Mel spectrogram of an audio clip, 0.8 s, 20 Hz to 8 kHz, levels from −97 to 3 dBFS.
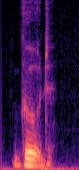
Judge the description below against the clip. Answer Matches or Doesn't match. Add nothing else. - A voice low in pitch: Matches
